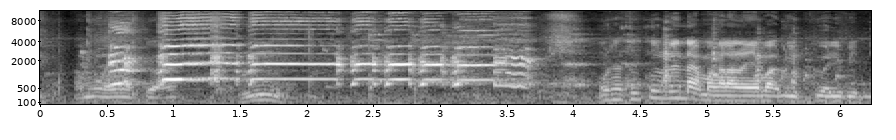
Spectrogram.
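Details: At a Sunday crowing practice in Ampangkualo, Kukuak Balenggek roosters give loud, strongly harmonic crows held in level steps for nearly three seconds. Then a second, wavering crow with lower, bending tones follows after a brief dip.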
